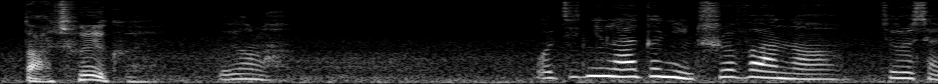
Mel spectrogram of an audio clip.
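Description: A young woman speaks firmly nearby.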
